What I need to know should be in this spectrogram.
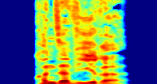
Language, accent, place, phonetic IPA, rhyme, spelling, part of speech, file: German, Germany, Berlin, [kɔnzɛʁˈviːʁə], -iːʁə, konserviere, verb, De-konserviere.ogg
- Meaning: inflection of konservieren: 1. first-person singular present 2. first/third-person singular subjunctive I 3. singular imperative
